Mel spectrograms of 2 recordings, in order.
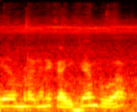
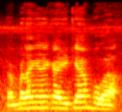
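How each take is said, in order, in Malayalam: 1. ഈ വാക്യം പതുക്കെയാണ് പറഞ്ഞിരിക്കുന്നത്. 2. ഈ വാക്യം ഉറക്കെയാണ് പറഞ്ഞിരിക്കുന്നത്.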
